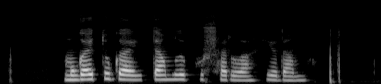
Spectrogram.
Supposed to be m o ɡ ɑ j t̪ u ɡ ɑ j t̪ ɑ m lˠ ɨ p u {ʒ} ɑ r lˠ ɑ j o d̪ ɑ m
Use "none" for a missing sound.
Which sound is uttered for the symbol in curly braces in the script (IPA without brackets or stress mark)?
ʃ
